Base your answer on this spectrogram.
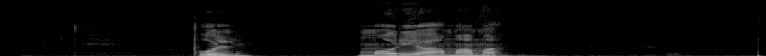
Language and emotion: Russian, neutral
